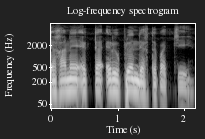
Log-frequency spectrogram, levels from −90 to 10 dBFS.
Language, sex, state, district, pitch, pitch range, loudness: Bengali, male, Assam, Hailakandi, 115 Hz, 100-120 Hz, -14 LUFS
